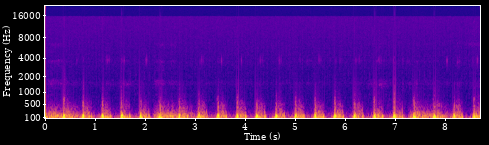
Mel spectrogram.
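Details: Heart sounds with frequent arrhythmia attributed to compression of the heart; fast, about 150 beats a minute, with uneven spacing between beats; irregular heartbeat.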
